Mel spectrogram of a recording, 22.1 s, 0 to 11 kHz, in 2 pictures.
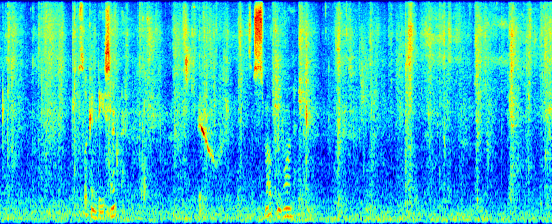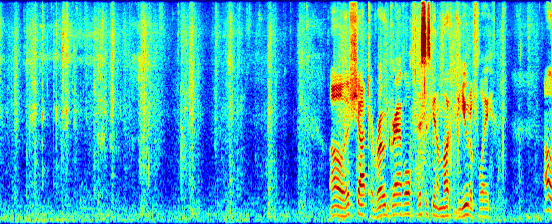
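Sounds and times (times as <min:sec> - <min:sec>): boots crunching over broken rock: 0:00.0 - 0:22.0
steady low rumble: 0:00.0 - 0:22.0.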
